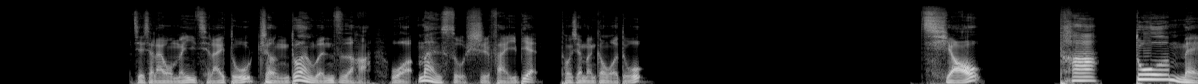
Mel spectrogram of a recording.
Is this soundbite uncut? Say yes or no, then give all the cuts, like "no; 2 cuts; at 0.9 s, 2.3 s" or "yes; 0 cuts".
no; 1 cut; at 1.3 s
